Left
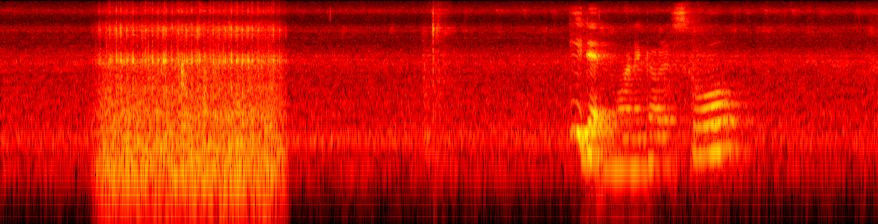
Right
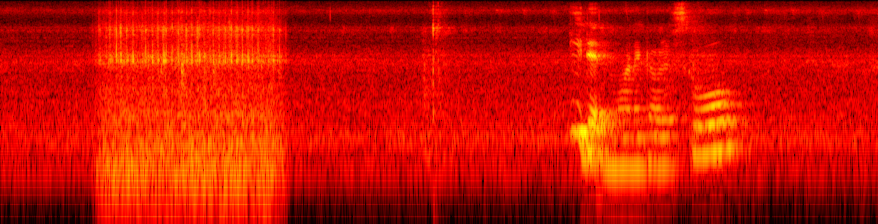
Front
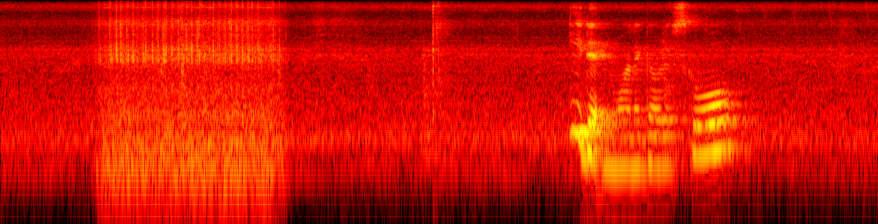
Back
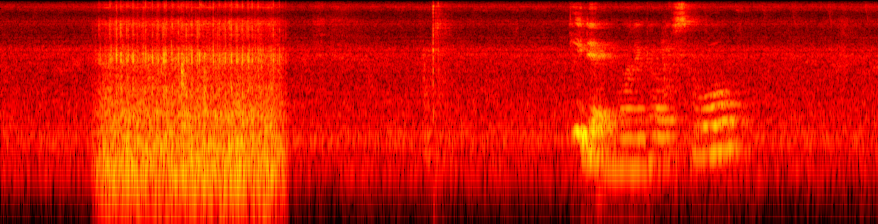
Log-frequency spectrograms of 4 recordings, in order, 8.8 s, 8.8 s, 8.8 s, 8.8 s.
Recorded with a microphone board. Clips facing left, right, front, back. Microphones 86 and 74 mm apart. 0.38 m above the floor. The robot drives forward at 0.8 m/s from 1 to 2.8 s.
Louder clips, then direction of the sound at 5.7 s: Even, front 4 dB; 5° left.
